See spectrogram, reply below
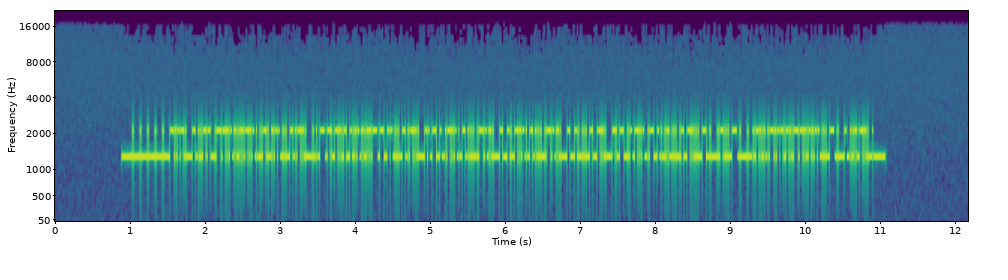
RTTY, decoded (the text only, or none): NAME IS PAUL, QTH BRISTOL, LOC PN38MG PN38MG. HOW COPY? 9A5KDF DE DL5CY K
